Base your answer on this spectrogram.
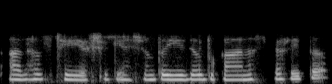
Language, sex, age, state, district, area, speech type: Kashmiri, female, 18-30, Jammu and Kashmir, Shopian, rural, conversation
